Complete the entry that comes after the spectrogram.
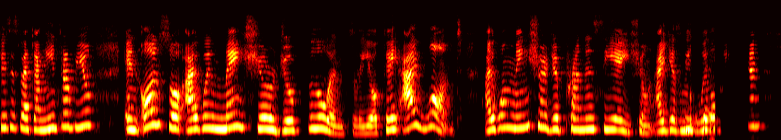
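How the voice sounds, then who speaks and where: Very wide swings in pitch from a woman with a high voice. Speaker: English teacher. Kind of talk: online lesson instruction. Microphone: video call.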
